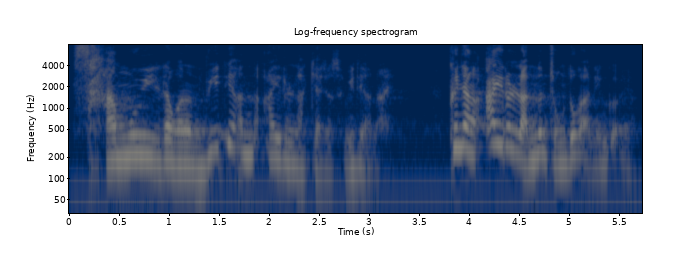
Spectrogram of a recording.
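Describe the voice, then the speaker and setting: Animated, high-pitched Korean pastor preaching. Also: male voice, quick pace. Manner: emphatic storytelling sermon, acting out voices. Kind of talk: sermon. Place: church sanctuary. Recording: long church reverb.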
